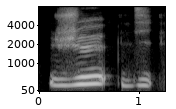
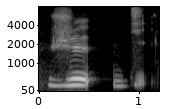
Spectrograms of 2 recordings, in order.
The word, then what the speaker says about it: jeudi: De ahí, el jueves se dice jeudi, jeudi.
